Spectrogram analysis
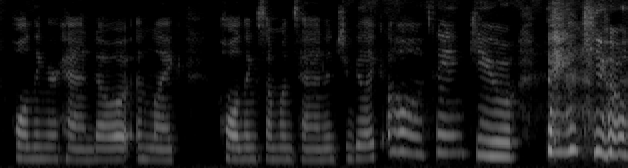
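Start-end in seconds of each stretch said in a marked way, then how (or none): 3.9-6.3 acted laughing speech, very loud, very slow. Retelling her thanking someone unseen from her bed: imitating someone laughing while talking. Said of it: "sometimes be laughing".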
